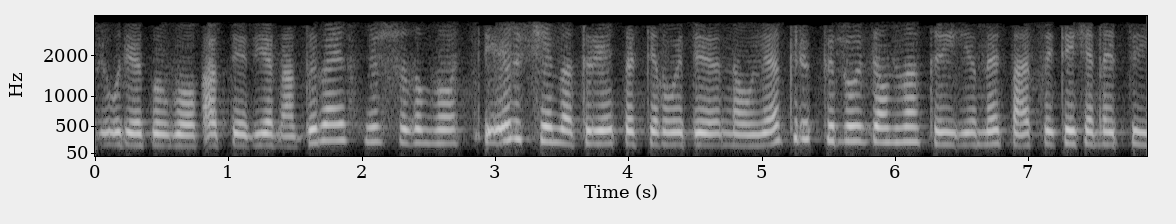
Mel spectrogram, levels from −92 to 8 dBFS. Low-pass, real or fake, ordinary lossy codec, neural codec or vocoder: 3.6 kHz; fake; MP3, 32 kbps; codec, 16 kHz, 0.5 kbps, FunCodec, trained on Chinese and English, 25 frames a second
